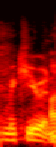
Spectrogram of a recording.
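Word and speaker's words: McKeown: He did an episode with Gregory, I don't want to say his name wrong, is it McCowan? That's the one. – Greg McEwen. – I know, I've pronounced it wrong. Greg McEwen, yeah.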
